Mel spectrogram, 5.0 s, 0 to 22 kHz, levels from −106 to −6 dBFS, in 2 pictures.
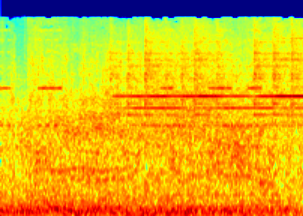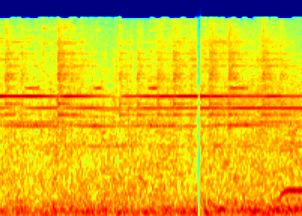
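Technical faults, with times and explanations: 4.16–4.19 s, Bluetooth dropout: a 23 ms silence, a flat waveform and blank vertical band, likely one lost packet; the sound resumes as if it had played on.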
